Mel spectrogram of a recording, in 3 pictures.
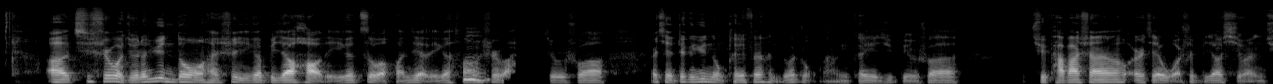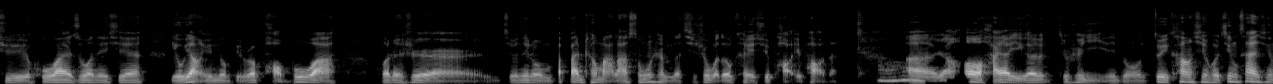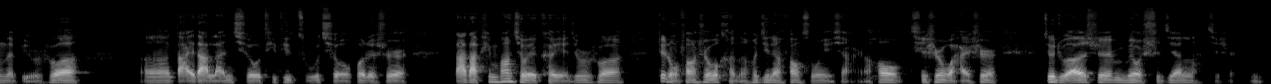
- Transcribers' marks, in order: none
- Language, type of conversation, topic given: Chinese, advice, 我怎样才能把自我关怀变成每天的习惯？
- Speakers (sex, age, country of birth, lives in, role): female, 30-34, China, Japan, advisor; male, 40-44, China, United States, user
